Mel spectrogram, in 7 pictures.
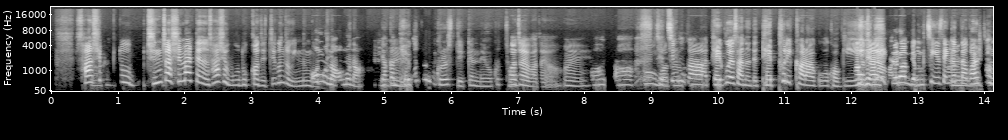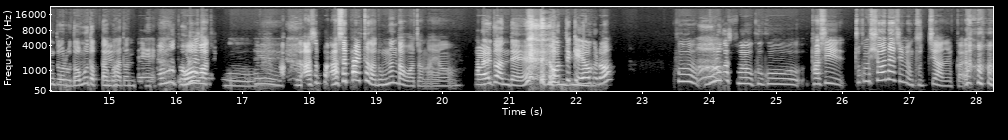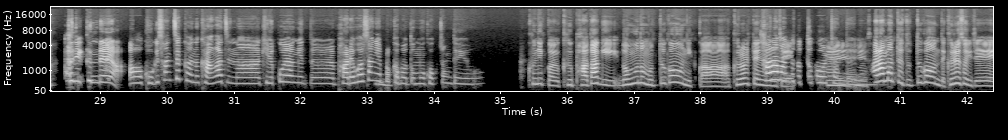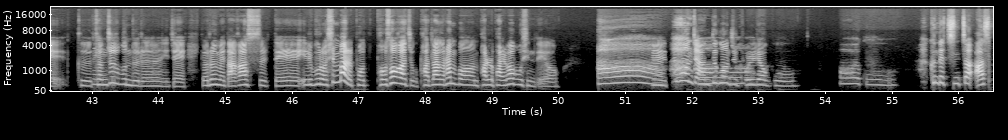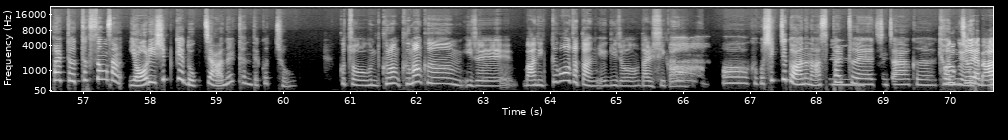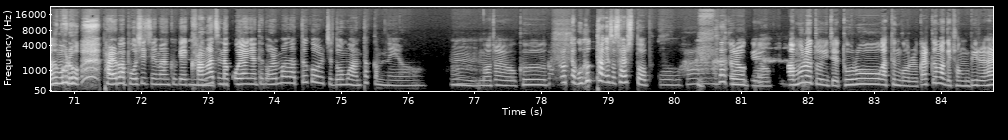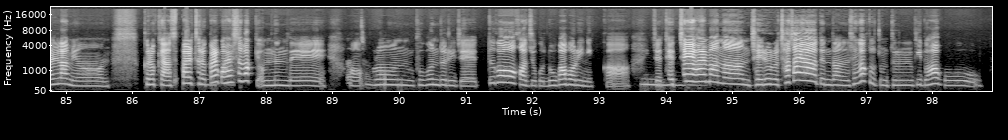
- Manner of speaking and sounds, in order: tapping; distorted speech; laugh; gasp; laugh; gasp; laugh; gasp; other background noise; gasp; laughing while speaking: "마음으로"; teeth sucking; laugh; teeth sucking
- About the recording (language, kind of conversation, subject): Korean, unstructured, 기후 변화가 우리 주변 환경에 어떤 영향을 미치고 있나요?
